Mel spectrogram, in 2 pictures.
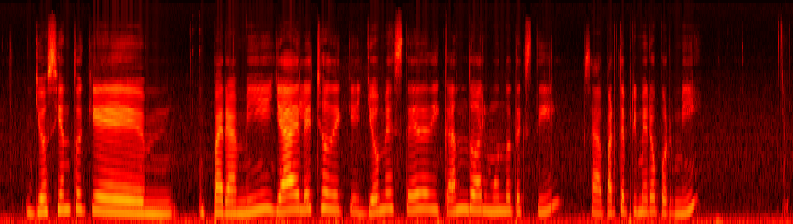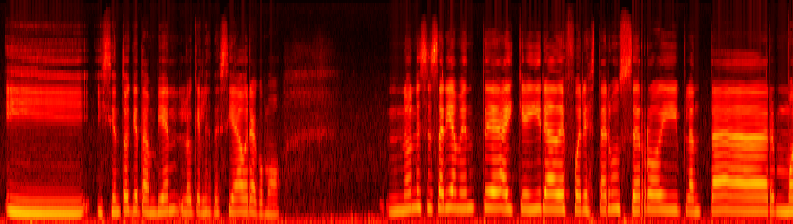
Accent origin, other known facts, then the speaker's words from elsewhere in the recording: Coltauco, O'Higgins, Chile; yo crecí en el campo, yo crecí en Coltauco, que es una comuna de la sexta región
